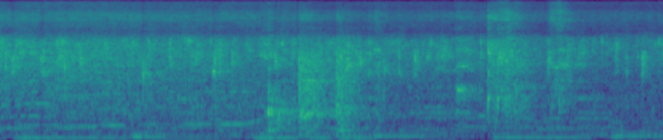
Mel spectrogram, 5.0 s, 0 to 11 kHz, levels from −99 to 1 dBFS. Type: remade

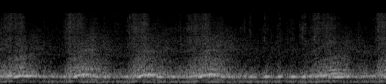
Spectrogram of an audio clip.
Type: recorded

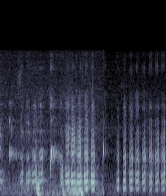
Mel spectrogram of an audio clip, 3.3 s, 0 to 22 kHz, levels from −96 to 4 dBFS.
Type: recorded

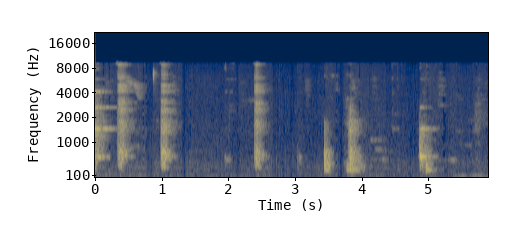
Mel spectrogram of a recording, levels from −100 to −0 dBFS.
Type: recorded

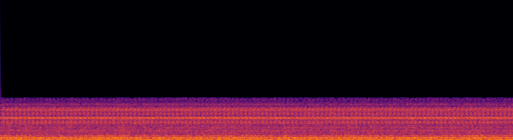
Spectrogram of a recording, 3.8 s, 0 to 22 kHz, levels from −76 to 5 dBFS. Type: recorded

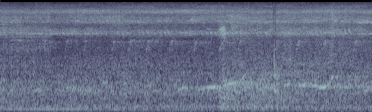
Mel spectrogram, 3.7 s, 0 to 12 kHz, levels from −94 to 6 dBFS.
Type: recorded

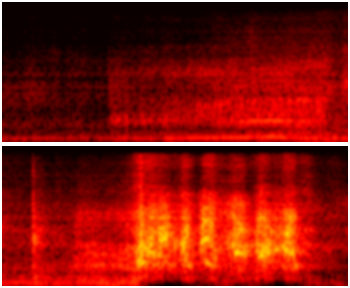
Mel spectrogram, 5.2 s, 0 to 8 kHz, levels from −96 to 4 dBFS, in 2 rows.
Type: remade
